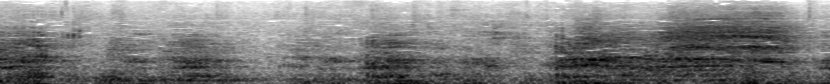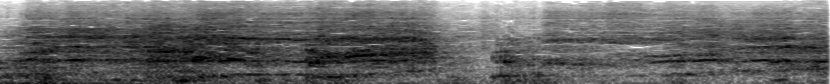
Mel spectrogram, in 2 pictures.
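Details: Berkshire x Pietrain crossbred gilt on a pig farm, squealing in loud, rough, noisy bursts that build toward the middle, with some talking nearby.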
